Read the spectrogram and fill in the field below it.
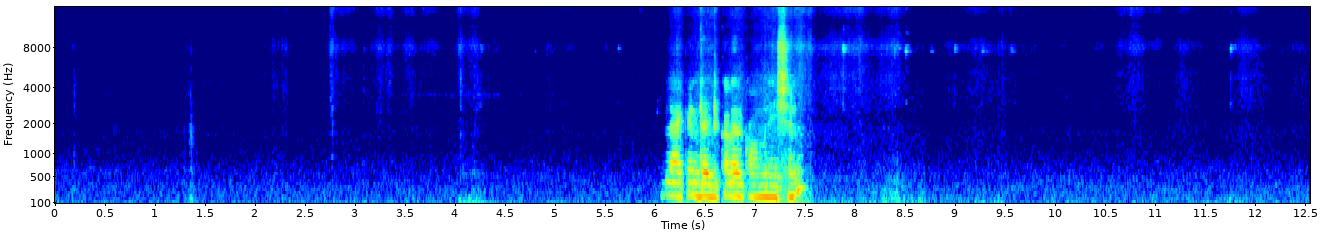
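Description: Fabric rustles as cloth is handled.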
